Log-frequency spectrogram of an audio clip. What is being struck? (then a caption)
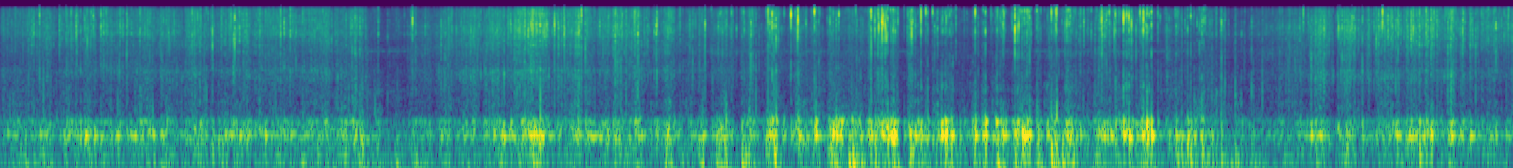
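Foam microphone windscreen. Long white acrylic nails on both hands scratch and squeeze a small, soft, hollow black foam windscreen on a microphone head throughout. The result is a continuous, muffled, low rumbling scrunch with dense, irregular rustling crackles, sitting almost entirely in the bass with little bright content. It grows somewhat louder and busier in the middle before easing slightly toward the end.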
